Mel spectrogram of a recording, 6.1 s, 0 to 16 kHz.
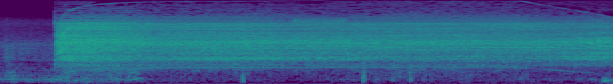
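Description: A DeWalt DWE8100S 4-inch angle grinder, just repaired, starts with a sharp jump and runs at a steady, loud, high whine for several seconds. No one speaks.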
